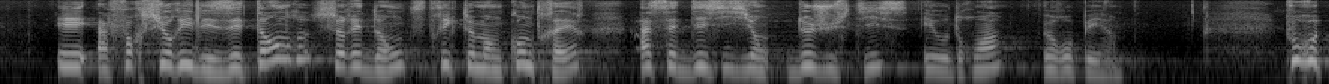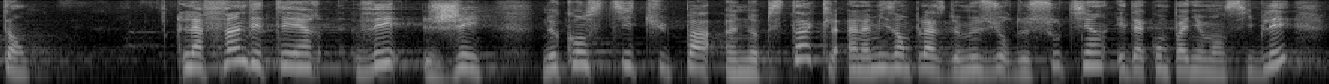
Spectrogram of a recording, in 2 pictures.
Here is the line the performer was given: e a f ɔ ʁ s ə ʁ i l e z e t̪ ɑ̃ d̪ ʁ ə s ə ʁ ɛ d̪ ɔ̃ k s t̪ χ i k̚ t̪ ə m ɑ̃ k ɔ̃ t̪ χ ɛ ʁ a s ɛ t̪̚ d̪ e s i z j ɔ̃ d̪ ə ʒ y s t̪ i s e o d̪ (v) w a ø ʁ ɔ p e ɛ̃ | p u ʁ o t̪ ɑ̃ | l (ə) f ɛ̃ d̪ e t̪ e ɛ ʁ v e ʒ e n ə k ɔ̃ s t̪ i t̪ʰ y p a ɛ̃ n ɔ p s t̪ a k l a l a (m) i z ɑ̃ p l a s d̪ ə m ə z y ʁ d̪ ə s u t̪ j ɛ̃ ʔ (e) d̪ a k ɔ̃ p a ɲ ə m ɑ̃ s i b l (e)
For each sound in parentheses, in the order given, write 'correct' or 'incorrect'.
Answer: incorrect: ʁ, incorrect: a, correct, correct, correct

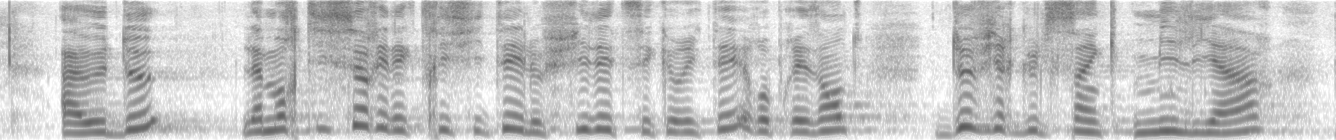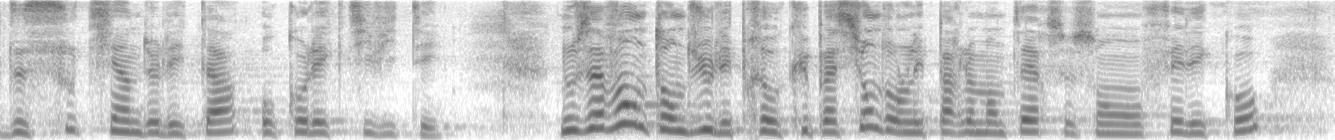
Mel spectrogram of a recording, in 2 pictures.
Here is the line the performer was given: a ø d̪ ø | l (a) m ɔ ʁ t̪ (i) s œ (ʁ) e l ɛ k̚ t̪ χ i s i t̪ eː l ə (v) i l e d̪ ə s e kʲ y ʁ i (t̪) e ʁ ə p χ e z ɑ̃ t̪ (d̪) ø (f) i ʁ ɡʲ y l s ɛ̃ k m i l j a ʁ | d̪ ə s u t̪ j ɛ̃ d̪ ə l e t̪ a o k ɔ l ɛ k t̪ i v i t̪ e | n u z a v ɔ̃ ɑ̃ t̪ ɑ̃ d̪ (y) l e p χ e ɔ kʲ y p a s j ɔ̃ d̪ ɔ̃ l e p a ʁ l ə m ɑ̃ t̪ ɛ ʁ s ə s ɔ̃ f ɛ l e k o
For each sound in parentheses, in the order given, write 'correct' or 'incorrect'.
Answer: correct, correct, correct, incorrect: f, correct, correct, incorrect: v, correct

